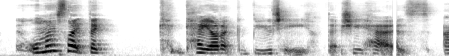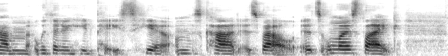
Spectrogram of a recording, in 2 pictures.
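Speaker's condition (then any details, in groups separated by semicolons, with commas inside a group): No condition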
